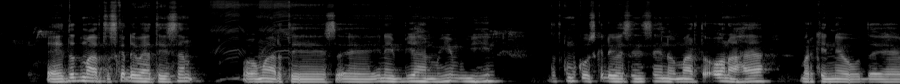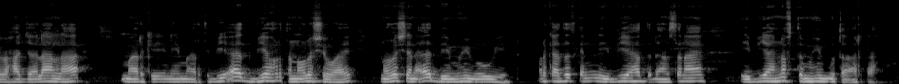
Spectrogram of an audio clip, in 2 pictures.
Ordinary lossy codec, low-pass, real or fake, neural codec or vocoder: none; none; fake; vocoder, 44.1 kHz, 128 mel bands every 256 samples, BigVGAN v2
